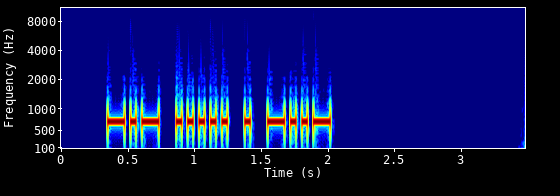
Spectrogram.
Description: Morse code, heard as a keyed tone, about 34 wpm, 700 Hz. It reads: K5EX
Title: Speed Racing - USA 1x2 Call Signs 28wpm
